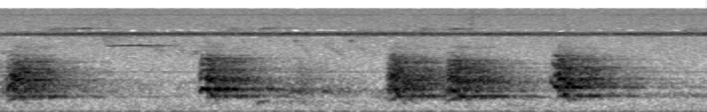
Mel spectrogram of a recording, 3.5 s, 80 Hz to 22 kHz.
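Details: Uncontrolled neighbourhood dog barking in Hawaiian Paradise Park, Hawaii, recorded September 2, 2024: four rough, rasping barks in under four seconds, the last two in a quick pair, with a constant thin high-pitched whine behind.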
